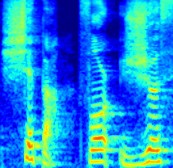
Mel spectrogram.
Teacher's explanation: in spoken French, we almost always drop the N in negations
